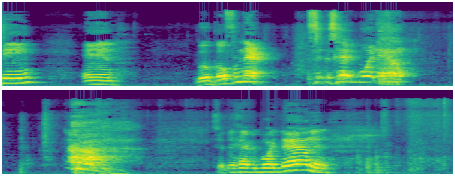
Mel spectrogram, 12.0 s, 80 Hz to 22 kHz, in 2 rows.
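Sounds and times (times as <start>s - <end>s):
man exhaling with effort: 6.9s - 8.0s.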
